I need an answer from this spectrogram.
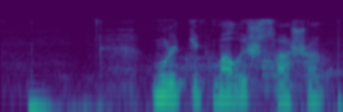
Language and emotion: Russian, neutral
